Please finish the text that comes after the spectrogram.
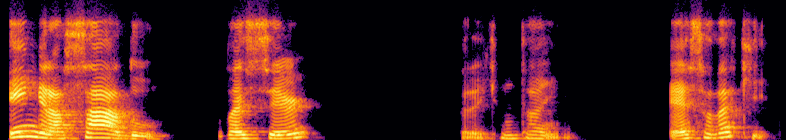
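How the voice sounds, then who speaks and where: In a recorded video lesson, a woman with a Brazilian Portuguese accent teaches calmly, stretching words out in a sing-song to show where the stress falls. Her voice sits in the mid range, and the high frequencies are cut off.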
